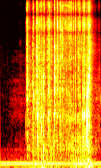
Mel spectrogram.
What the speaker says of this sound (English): let's see how this baby shuffles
